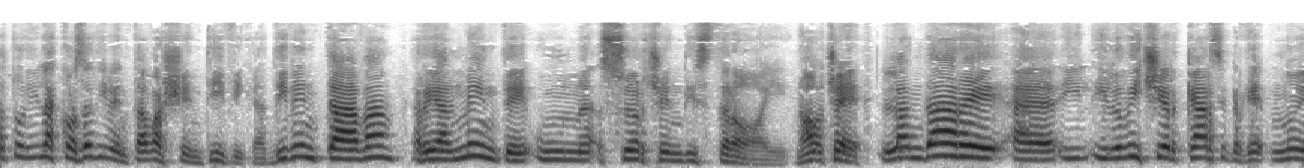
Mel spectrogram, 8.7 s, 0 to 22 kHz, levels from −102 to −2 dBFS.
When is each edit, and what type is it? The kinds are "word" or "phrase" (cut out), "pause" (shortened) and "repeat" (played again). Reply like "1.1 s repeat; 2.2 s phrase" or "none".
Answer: 2.7 s pause; 5.8 s pause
